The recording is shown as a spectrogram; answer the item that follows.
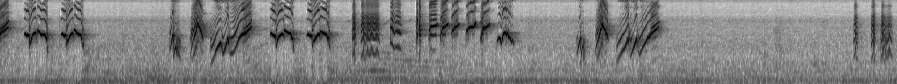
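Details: Female oriental magpie-robin luring a male to sing: clear, loud chevron-shaped whistled notes in pairs and quick rising sweeps, repeated about twice a second in bursts, then fading to a few faint notes at the end.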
